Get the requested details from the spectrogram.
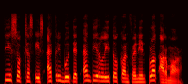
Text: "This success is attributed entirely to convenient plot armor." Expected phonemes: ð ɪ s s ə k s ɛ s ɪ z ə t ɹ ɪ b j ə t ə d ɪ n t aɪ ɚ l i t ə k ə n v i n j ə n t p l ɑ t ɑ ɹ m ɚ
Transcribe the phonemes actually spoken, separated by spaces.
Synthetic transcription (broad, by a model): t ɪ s s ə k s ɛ s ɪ s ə t ɹ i b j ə t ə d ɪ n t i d l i t ə k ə n f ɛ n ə n p l ɑ t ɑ ɹ m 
